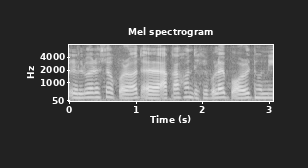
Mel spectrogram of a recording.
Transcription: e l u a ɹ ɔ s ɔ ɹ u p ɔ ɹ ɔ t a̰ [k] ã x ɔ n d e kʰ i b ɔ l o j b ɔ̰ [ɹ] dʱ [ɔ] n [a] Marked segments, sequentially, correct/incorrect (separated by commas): correct, correct, incorrect, incorrect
